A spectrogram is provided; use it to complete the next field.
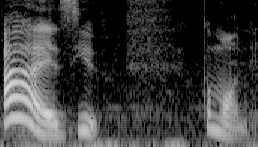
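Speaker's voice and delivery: put-on loud, swooping character accent, thrown on big. Voicing the half-orc professor greeting a visitor at her door: Calliope's accent. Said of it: "I wouldn't do Calliope's accent on stream".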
